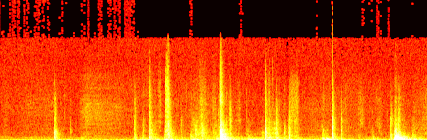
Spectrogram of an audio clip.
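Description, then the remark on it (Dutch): A car door handle clicks and the door of a new car swings open as someone gets in, followed by some shuffling and a couple of solid thunks as the door shuts, with no talking. “Zo, kruip er maar in, mijn hartje.”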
